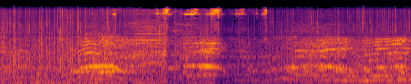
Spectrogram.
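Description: Several people shouting and calling out across a football pitch, the high-pitched calls of players and spectators overlapping. The sound drops out briefly about two seconds in.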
